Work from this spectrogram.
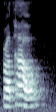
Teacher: the R sound, which is not so clearly pronounced in British English, will be pronounced more strongly than American English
